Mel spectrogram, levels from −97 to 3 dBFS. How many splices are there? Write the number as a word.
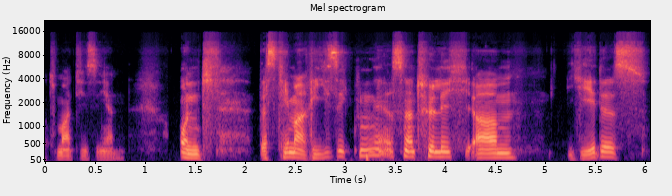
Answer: one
